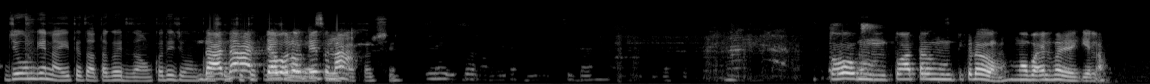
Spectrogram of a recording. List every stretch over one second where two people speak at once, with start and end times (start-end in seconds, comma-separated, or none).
2.0-3.5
